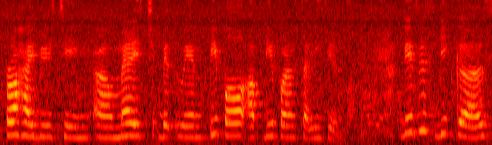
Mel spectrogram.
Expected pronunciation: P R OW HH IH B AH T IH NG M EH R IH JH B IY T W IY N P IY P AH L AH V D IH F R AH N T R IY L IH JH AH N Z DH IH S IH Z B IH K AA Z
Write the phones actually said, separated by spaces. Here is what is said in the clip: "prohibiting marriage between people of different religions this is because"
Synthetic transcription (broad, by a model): P R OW HH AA B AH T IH NG M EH R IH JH B IY T W IY N P IY P AH L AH P D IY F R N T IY L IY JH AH N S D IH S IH S B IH K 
